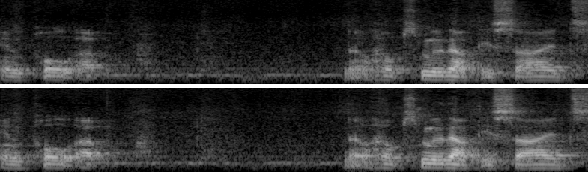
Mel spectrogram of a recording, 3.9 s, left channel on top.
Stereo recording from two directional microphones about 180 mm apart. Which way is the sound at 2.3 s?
15° right (ahead or behind).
